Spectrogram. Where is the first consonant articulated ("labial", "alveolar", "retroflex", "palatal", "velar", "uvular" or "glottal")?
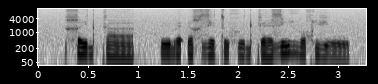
uvular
